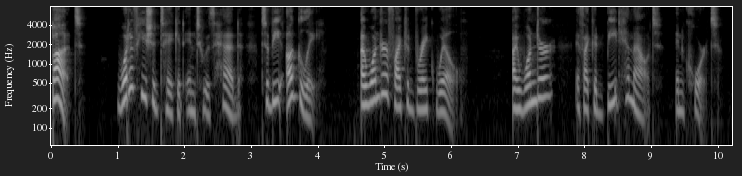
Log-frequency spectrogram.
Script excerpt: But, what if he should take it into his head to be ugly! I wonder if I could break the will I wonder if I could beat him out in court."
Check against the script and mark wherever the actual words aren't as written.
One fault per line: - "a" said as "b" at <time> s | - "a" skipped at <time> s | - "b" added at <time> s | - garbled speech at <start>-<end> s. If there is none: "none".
- "the" skipped at 5.8 s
